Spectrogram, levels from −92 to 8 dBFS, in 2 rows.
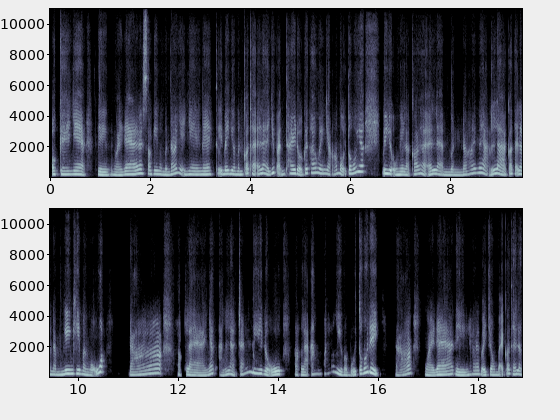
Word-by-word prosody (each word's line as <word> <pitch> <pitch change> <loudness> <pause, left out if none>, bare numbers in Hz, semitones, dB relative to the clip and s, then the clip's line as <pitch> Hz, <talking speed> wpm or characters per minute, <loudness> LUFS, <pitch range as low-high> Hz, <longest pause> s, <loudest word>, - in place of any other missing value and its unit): Ô 215 - +2
kê 210 -1 +2
nha, 215 -3 +2 0.2
thì 185 -3 +3
ngoài 175 -1 -2
ra 215 +4 +3
á, 270 - +3
sau 260 -3 -1
khi 230 -1 0
mà 215 - 0
mình 185 -1 0
nói 245 +8 0
nhẹ 250 -7 -2
nhàng 205 0 0
nè, 210 +1 +2
thì - - -1
bây 235 +1 +2
giờ 230 -2 +2
mình 205 -1 +1
có - - 0
thể 240 -2 -1
là 265 -4 +1
giúp 300 +10 0
ảnh 210 - 0
thay 260 -1 +2
đổi 255 - +2
cái 275 - +1
thói 300 +1 0
quen 275 -4 -1
nhỏ 235 -3 -1 0.2
mỗi 265 - -1
tối 285 +9 +1
á, 380 0 +3 0.4
ví 260 -1 +6
dụ 235 - +3
như 195 +1 +3
là 185 - -1
có 230 +2 -2
thể 215 -5 +1
là 230 -6 +1
mình 175 -1 -2
nói 240 +9 -3
với 310 0 0
ảnh 250 -6 -2
là 245 -5 +2
có 125 - -1
thể - - -2
là 230 - +2
nằm 195 -2 -1
nghiêng 250 +2 +5
khi 250 0 +1
mà 220 -3 -1
ngủ 175 - +1
á, 365 - +2 0.5
đó, 185 -1 -3 0.9
hoặc - - -7
là 160 -4 0
nhắc 230 - -2
ảnh 165 -2 -9
là 210 -3 -1
tránh 315 +11 -4
bia 270 -4 +3
rượu 200 +1 +3 0.3
hoặc 180 0 -8
là 180 -1 0
ăn 230 +4 -6
quá 240 - -12 0.2
nhiều 220 - +2
vào 170 - -2
buổi 195 +4 -2
tối 300 +7 +3
đi, 265 -8 +6 0.3
đó. 190 - -4 0.2
Ngoài 165 -3 -1
ra 185 +2 +2 0.2
á 225 +2 -1
thì 170 -2 +1
hai 225 0 -2
vợ 180 -4 +1
chồng 180 -1 -1
bạn - - -2
có - - -1
thể 215 -2 -2
là 215 -3 -1
215 Hz, 265 wpm, -22 LUFS, 185-250 Hz, 0.9 s, ví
